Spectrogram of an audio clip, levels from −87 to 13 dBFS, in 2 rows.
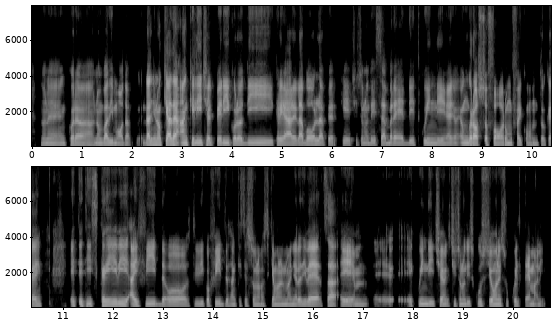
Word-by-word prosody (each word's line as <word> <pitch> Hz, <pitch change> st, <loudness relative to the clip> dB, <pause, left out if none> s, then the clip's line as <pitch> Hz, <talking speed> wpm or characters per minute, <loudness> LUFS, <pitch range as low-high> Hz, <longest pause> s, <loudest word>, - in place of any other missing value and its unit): non 110 Hz, 0 st, -6 dB
è 115 Hz, -1 st, -2 dB
ancora 105 Hz, -1 st, -1 dB
non 110 Hz, 0 st, -4 dB
va 115 Hz, +1 st, +2 dB
di 120 Hz, 0 st, -1 dB
moda. 110 Hz, -1 st, -4 dB
Dagli 140 Hz, +2 st, +4 dB
un'occhiata, 165 Hz, +1 st, +7 dB
anche 130 Hz, +3 st, +4 dB
lì 140 Hz, +1 st, +5 dB
c'è 135 Hz, -3 st, 0 dB
il 115 Hz, -1 st, 0 dB
pericolo 120 Hz, -1 st, +3 dB
di 115 Hz, +1 st, 0 dB
creare 110 Hz, -1 st, +4 dB
la 120 Hz, +2 st, +3 dB
bolla 130 Hz, -3 st, 0 dB
perché 105 Hz, 0 st, -6 dB
ci 105 Hz, -, -18 dB
sono 110 Hz, +1 st, -8 dB
dei 105 Hz, +1 st, -5 dB
subreddit 110 Hz, +2 st, -2 dB
quindi 110 Hz, -2 st, -2 dB
è 105 Hz, -, -2 dB
è 115 Hz, -, -6 dB
è -, -, -10 dB
un 130 Hz, 0 st, 0 dB
grosso 125 Hz, -2 st, +4 dB
forum, 105 Hz, 0 st, -1 dB
fai -, -, -3 dB
conto, -, -, -10 dB
okay, 130 Hz, +2 st, +1 dB, 0.5 s
e 135 Hz, -, -4 dB
te 155 Hz, +4 st, -3 dB
ti 135 Hz, -5 st, -4 dB
iscrivi 145 Hz, +3 st, +1 dB
ai 115 Hz, 0 st, +3 dB
feed 120 Hz, -1 st, -2 dB
o 105 Hz, -1 st, -3 dB
ti 105 Hz, +1 st, -13 dB
dico 110 Hz, +1 st, -5 dB
feed 115 Hz, -2 st, -2 dB
anche 105 Hz, 0 st, -9 dB
se 110 Hz, -, -12 dB
sono 105 Hz, +1 st, -6 dB
si -, -, -16 dB
chiamano 105 Hz, +1 st, -4 dB
in 105 Hz, -, -4 dB
maniera 105 Hz, +2 st, -2 dB
diversa, 125 Hz, -1 st, +3 dB
ehm, -, -, +1 dB
e 475 Hz, -2 st, -10 dB
e 465 Hz, -1 st, -14 dB
e -, -, -8 dB
quindi 120 Hz, -3 st, -2 dB
c'è 110 Hz, 0 st, -1 dB
ci 115 Hz, -, -10 dB
sono 115 Hz, +2 st, -4 dB
discussioni 110 Hz, 0 st, -2 dB
su -, -, -14 dB
quel -, -, -8 dB
tema -, -, -2 dB
lì. -, -, -12 dB
115 Hz, 185 wpm, -25 LUFS, 110-130 Hz, 0.5 s, un'occhiata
